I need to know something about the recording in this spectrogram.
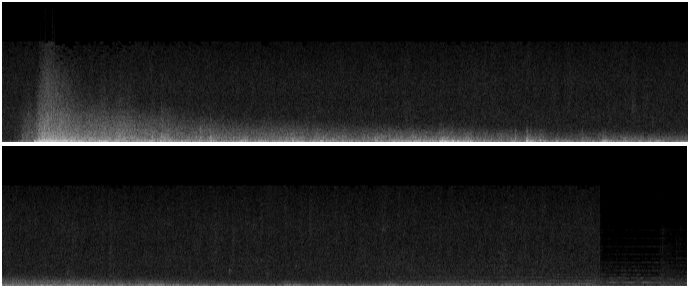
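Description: A thunderclap in heavy rain: a sudden loud crack about half a second in, then a long rolling rumble with a few further cracks, slowly fading away.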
